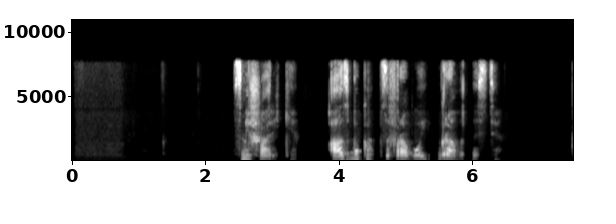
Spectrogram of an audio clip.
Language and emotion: Russian, neutral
